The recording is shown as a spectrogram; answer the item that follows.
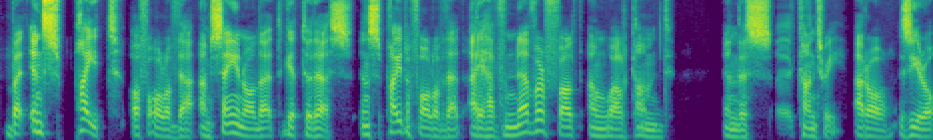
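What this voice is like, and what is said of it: Speaks with a foreign accent. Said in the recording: “I used my accent, me being different”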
